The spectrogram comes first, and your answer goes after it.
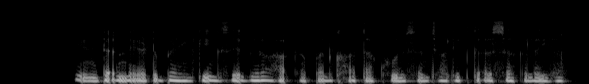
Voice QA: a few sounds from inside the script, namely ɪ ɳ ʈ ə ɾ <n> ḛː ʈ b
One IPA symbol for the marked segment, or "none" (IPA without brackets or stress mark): n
